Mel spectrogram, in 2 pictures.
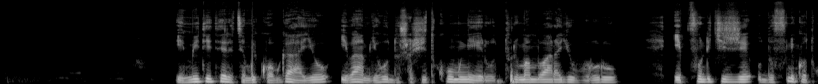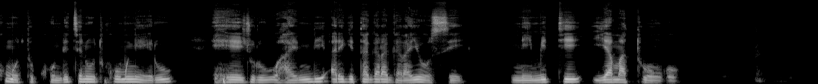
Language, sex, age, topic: Kinyarwanda, male, 25-35, health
